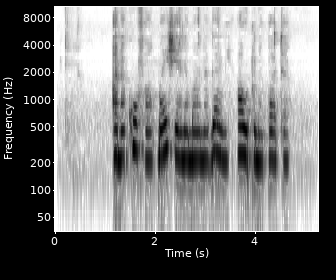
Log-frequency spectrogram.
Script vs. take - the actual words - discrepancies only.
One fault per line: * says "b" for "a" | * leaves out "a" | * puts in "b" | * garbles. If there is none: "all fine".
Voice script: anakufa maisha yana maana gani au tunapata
all fine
